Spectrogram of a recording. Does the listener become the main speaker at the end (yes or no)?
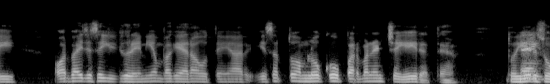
yes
